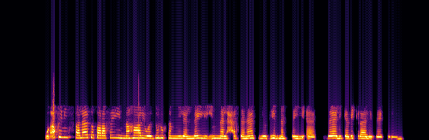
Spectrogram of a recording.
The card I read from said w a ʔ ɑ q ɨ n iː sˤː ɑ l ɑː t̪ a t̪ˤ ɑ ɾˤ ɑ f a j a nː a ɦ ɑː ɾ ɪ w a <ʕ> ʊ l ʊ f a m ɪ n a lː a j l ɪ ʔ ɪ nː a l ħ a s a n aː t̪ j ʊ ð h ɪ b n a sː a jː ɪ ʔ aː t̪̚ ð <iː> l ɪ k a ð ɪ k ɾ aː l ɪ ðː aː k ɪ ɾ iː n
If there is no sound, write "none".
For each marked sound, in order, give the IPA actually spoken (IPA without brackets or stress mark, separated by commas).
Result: z, aː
